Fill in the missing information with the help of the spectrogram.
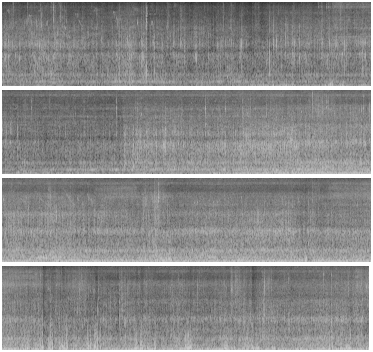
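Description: Mountain bike rolling downhill over rough dirt and brick paving: tyre noise with frequent knocks and rattles from the bike over bumps. Wind on the microphone grows much louder about ten seconds in and then stays heavy.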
